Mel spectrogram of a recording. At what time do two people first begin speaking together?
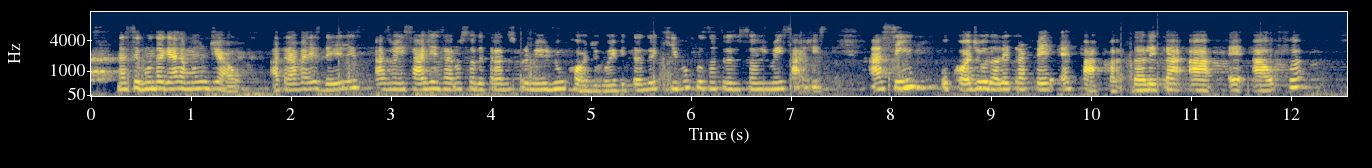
none

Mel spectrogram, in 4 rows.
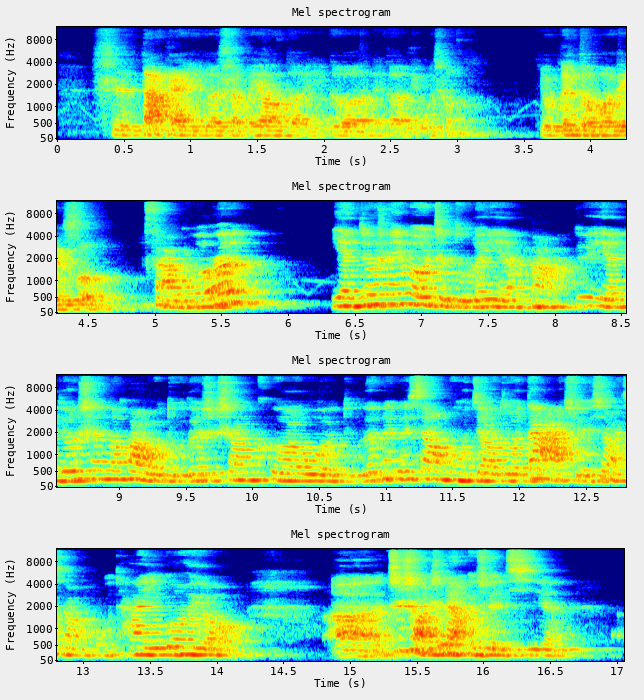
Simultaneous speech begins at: none

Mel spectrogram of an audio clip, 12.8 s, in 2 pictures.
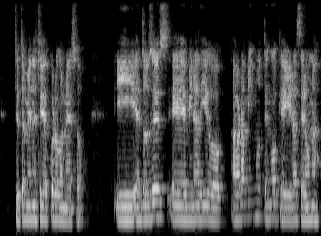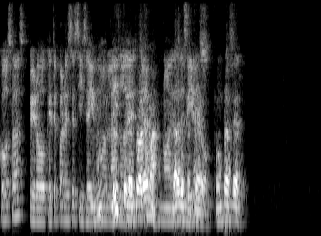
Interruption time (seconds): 8 s

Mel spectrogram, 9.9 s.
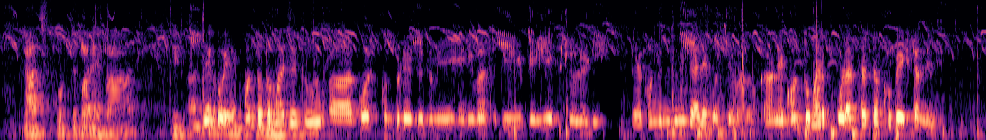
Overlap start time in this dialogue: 2 s

